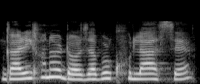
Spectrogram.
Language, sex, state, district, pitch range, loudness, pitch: Assamese, female, Assam, Kamrup Metropolitan, 245-275 Hz, -13 LUFS, 250 Hz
